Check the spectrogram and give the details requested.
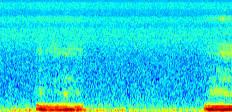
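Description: Two low, rumbling snores with a quiet breathing gap between them, about one snore every three seconds; ordinary snoring.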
